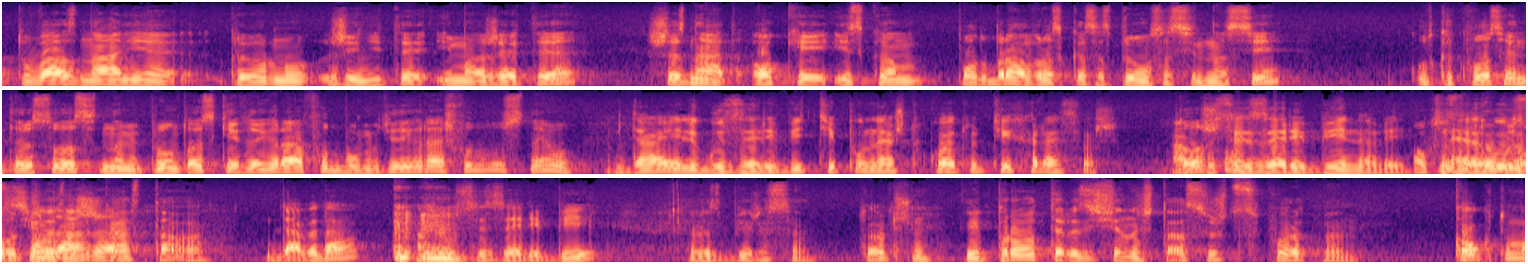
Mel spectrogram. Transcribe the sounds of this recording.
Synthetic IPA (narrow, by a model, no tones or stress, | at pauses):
t̪ovaznaniɛpɾimɛɾnoʒɛnit̪ɛʔimɐʒɛt̪ɛ | ʃɛznaət̪okʲɛjʔiskəmpod̪obɾavɾɤskəsɐspɾimsɐsinːəsi | ot̪kɐkvɔsɛint̪ɛɾɛsuvəsinːəmipɾimɛɾnot̪ɔɛsk̟ɛfd̪ɐiɡɾaɛfud̪̚bolˠmiot̪id̪iɡɾaɛʃfud̪̚bolˠsnɛɡod̪ailiɡozɐɾibit̪iponɛʃt̪o̥koɛt̪ʊt̪ixɾɛsvə̰ʃ | ɐɔosɛzɐɾɛbinɐliɐkosɛɛsd̪aʃd̪ast̪a̰və̰ | d̪abd̪aɐkosɛzɐɾibi | ɾəzbiɾəsɛ̰ | t̪ɔt͡ʃnoipɾɔvət̪ɛɾɐzlit͡ʃninɛʃt̪a̰sɤʃt̪ʊ̥spoɾɛt̪mɛn | kɔlˠko̥t̪om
